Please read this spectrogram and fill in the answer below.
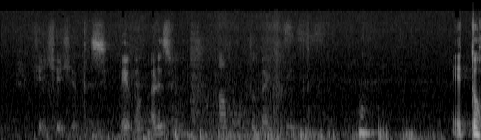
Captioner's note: speaking japanese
